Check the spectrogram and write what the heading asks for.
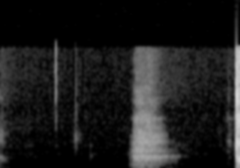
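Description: Near silence, broken about a second in by one short, faint breath from a man at a close microphone.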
